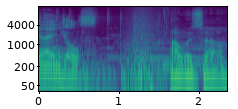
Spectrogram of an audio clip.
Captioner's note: air whooshing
